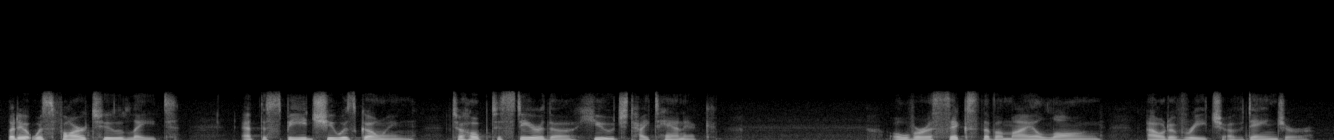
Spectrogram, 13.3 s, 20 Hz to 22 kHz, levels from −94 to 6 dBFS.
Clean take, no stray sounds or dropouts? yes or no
yes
